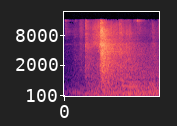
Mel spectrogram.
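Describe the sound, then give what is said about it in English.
A guard unlatches a metal window in a heavy steel prison cell door, giving one sharp metallic clank and scrape followed by a lingering low rumble. “The guard unlatches a metal window in the heavy steel door.”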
